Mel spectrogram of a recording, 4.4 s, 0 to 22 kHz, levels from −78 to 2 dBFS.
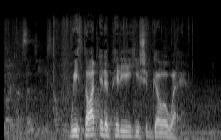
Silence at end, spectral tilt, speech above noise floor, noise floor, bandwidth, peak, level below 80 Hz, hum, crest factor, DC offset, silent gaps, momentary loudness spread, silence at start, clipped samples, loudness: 0 s; -5.5 dB/octave; 20 dB; -44 dBFS; 14.5 kHz; -6 dBFS; -50 dBFS; none; 20 dB; under 0.1%; none; 23 LU; 0.05 s; under 0.1%; -23 LUFS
